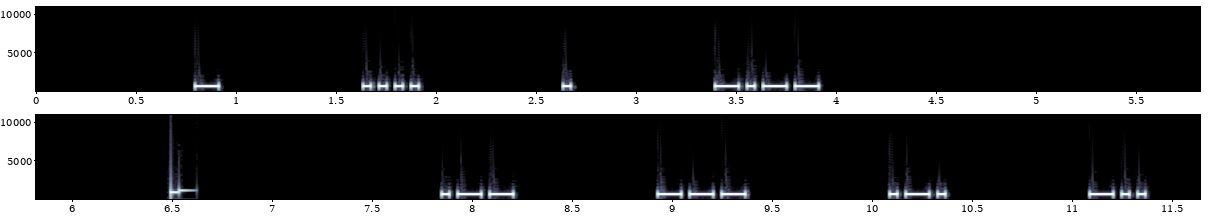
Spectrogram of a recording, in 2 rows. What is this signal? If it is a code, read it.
Morse code, heard as a keyed tone, about 32 wpm, spaced as for 10 wpm, 700 Hz. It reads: THEY WORD
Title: 6x Character Spacing - Top 100 Words - 30wpm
